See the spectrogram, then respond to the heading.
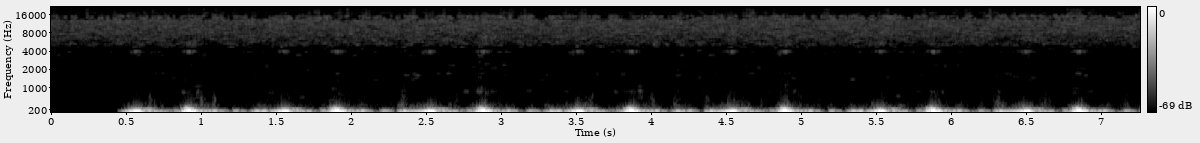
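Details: Heart sounds over the aortic area, then the third (pulmonary) point, in a patient with mitral valve disease and pulmonary circulation congestion; second-sound accent over the pulmonary artery; steady paired sounds near 60 per minute.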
